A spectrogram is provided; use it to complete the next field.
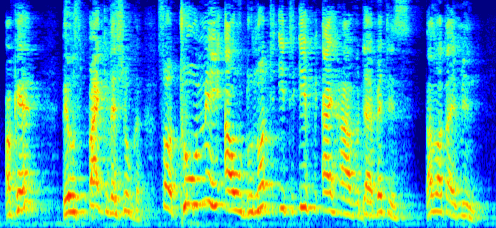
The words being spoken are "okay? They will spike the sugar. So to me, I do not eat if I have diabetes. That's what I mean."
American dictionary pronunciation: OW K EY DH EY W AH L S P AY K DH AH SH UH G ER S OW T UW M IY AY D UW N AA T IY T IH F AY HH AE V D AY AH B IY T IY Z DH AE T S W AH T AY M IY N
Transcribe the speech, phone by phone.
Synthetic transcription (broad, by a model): OW K EY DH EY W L S P AY K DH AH SH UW G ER S OW T UW M IY AY D UW N AA T IY T IH F AY HH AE V D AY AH B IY T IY S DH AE T S W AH T AY M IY N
